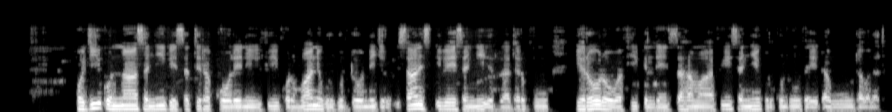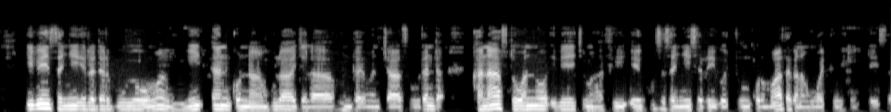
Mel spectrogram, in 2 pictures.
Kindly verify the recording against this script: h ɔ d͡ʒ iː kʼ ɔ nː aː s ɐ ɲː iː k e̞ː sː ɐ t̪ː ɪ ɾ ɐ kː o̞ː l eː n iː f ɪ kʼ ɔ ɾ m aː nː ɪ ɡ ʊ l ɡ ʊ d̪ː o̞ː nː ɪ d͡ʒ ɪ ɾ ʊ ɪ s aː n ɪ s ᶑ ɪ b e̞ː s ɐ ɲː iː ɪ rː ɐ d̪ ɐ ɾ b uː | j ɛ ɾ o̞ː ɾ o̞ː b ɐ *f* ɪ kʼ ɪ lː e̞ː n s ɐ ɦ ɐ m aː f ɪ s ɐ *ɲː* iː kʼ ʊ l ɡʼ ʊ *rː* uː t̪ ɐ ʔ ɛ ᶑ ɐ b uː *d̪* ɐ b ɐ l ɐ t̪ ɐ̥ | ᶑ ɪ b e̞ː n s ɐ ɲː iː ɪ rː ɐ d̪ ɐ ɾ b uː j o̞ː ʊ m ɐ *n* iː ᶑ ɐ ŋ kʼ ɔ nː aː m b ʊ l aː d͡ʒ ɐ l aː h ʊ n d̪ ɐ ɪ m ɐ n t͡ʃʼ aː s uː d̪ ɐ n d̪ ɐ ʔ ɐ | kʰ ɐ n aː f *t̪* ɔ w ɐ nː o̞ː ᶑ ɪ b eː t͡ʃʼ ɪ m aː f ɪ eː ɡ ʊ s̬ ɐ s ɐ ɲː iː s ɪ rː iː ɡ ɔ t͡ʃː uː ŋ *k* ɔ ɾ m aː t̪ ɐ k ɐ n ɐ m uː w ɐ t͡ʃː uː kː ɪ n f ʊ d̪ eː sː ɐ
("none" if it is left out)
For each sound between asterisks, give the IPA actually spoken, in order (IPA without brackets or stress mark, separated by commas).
f, ɲː, lː, d̪, m, t̪, kʼ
